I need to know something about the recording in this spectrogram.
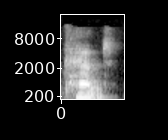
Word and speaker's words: can't: the word can't now notice the word kent ends with the t sound and is in its negative form so you can turn the t sound at the end into a stop t sound because it's going to be more natural and negative that way so can can put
